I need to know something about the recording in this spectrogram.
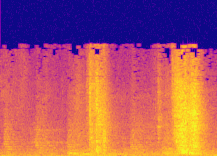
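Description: Black peel-off face-mask film being pulled off the skin: two short rasping rips, about a second in and just before the end, the second one louder, over faint background music.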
